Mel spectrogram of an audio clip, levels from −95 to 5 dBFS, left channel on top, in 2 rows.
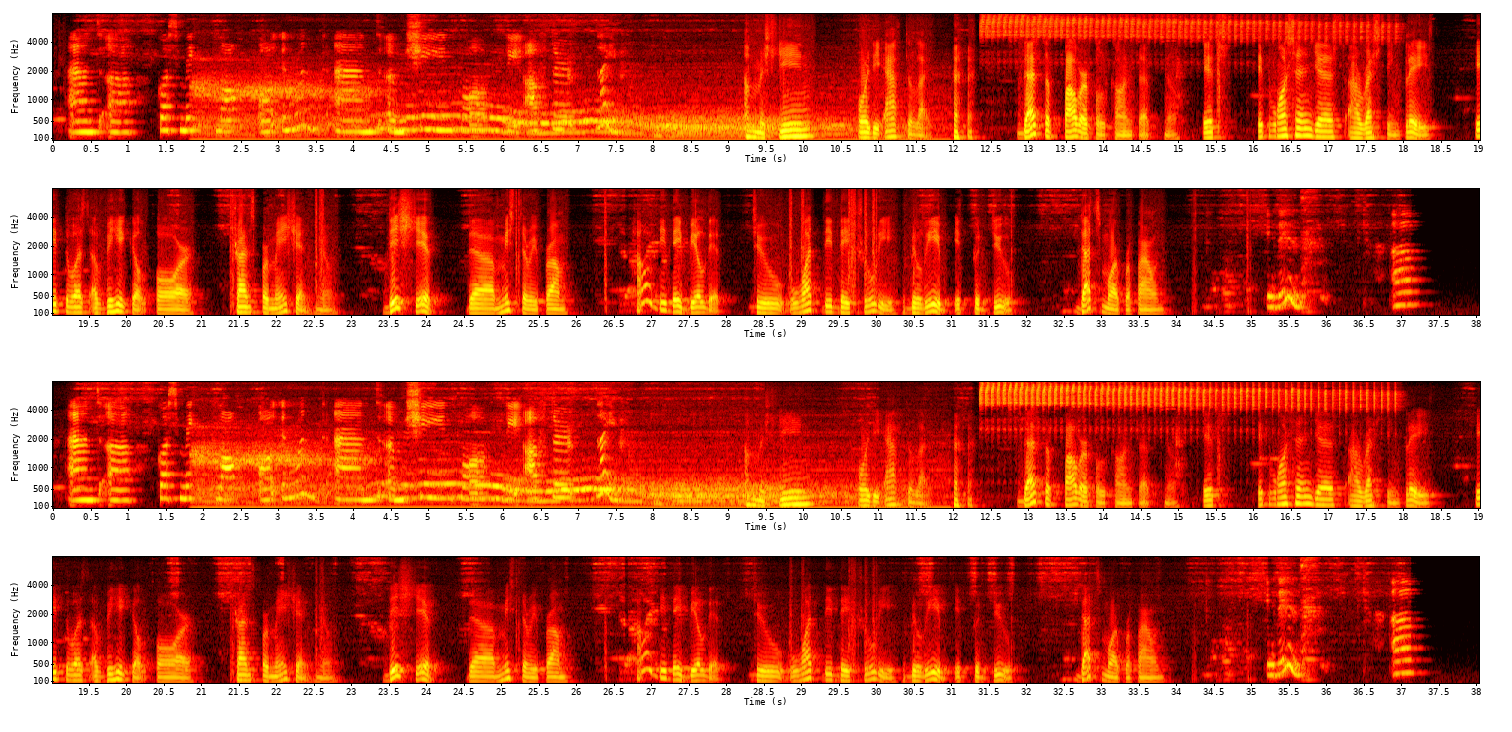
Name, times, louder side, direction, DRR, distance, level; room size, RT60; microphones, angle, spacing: voice 1, 0.2-7.7 16.0-16.1 21.2-21.5 23.1-23.5 26.3-27.1 28.3-28.5 31.5-31.6 32.2-32.7 34.4-36.0 36.5-37.2, right 2 dB, 35° right, 1.7 m, -28 dB
sound 1, 1.8-12.0, right 2 dB, 80° right, 6.2 m, -30 dB
voice 2, 9.2-10.2 10.7-11.7 12.0-12.3 12.9-15.0 15.3-15.7 16.1-18.4 19.0-20.9 21.4-22.8 23.4-24.1 24.6-25.9 26.8-27.9 28.4-31.8 32.7-33.9, left 4 dB, 80° left, 0.8 m, -25 dB
sound 2, 12.4-17.9, right 8 dB, 55° right, 2.0 m, -28 dB
15.0 x 9.4 x 5.9 m
head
